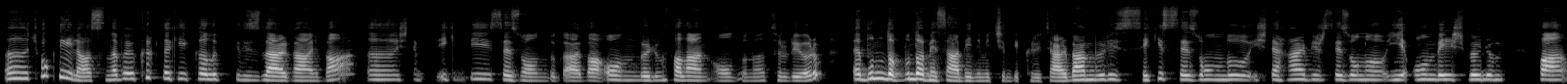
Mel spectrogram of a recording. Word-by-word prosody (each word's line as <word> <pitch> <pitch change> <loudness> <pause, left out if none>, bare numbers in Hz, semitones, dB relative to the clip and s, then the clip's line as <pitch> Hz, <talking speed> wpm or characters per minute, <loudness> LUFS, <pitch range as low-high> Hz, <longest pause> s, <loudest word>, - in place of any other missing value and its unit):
Iıı, 275 +1 +2
çok 385 +8 -5
değil 270 - +1
aslında, 185 +5 -2
böyle 260 -1 +1
40 315 +1 -5
dakikalık 250 -3 -1
diziler 195 -3 +4
galiba. 180 +4 0 0.2
Iıı, 220 0 -4
işte 220 +1 -15
b - - -21
ilk 230 - -14
1 250 -1 -5
sezondu 185 -7 -4
galiba, 175 +1 0
10 195 -2 -3
bölüm 190 +1 -1
falan 190 -3 +2
olduğunu 170 0 -10
hatırlıyorum. 175 - -3 0.3
E 235 -2 +3
bunu 275 0 +5
da, 245 -1 +6
bu 250 0 +3
da 255 -2 +9
mesela 185 -3 +1
benim 165 -1 -5
için 165 0 -12
bir 170 - -13
kriter. 165 +2 -1
Ben 210 +1 +5
böyle 225 +1 0
8 225 +2 -6
sezonlu, 220 -3 -1
işte 205 +1 -5
her 230 0 +1
bir 220 -1 -5
sezonu 215 0 -2
yi 215 +2 -1
15 220 0 0
bölüm 225 -1 +2 0.3
falan 215 -2 +5
215 Hz, 165 wpm, -22 LUFS, 185-230 Hz, 0.3 s, da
